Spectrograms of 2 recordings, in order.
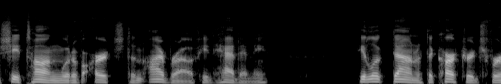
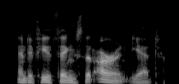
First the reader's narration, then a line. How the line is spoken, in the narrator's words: she said flatly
